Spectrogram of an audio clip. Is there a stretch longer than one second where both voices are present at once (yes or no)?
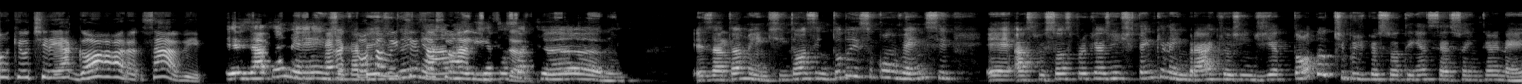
yes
